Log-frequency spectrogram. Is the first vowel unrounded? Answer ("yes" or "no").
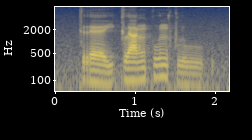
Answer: yes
